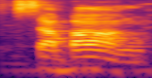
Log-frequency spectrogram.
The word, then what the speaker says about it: Sabang: bryan in sabang sabang it's sabang actually the filipinos pronounce the a with an ah not an a like we do uh good morning jeepers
